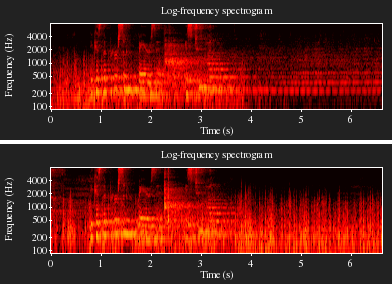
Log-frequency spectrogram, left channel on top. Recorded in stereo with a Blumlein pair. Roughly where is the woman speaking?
Ahead.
